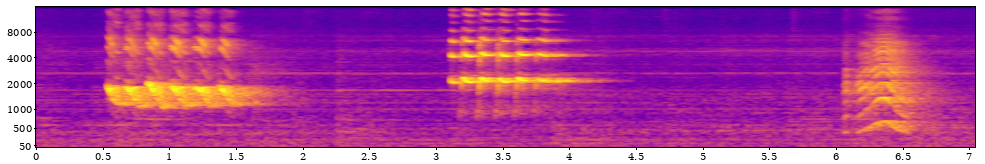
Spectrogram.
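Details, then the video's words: A talking pet parrot makes two harsh, grating, rapidly pulsed squawks about two and a half seconds apart, each lasting around a second, then a short rising-falling voiced sound like a spoken word. "ये तोता सब कुछ बोलता है || Parrot Talking Everything Day"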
